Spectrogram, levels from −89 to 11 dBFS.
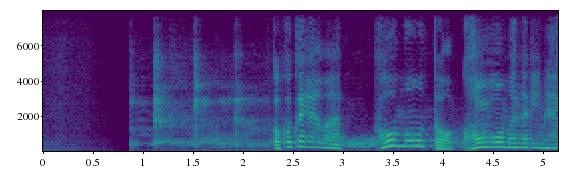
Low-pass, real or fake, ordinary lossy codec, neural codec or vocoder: none; fake; none; codec, 16 kHz, 0.8 kbps, ZipCodec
